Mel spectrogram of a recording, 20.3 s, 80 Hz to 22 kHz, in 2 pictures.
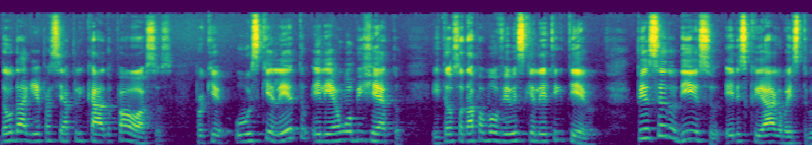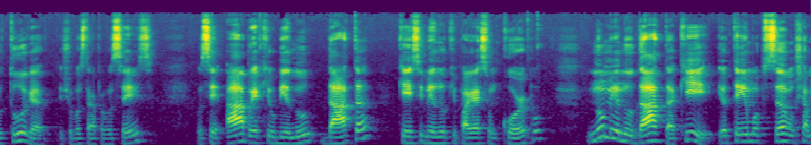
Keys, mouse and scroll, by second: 12.8 click, 16.7 click, 18.0-18.8 scroll down 8, 18.8-19.5 scroll up 11.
